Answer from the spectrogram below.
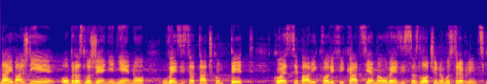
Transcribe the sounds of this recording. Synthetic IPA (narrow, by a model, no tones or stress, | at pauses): naːjʋaʒnijeobɾazlˠo̞ʒe̞ːɲe̞ɲeːno̞ | uʋe̞zisat̪at͡ʃko̞mpe̞ːt̪ | ko̞jase̞baʋikʋalifikaːt̪sijamauʋe̞zisazlˠo̞t͡ʃino̞musɾebɾenit̪si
